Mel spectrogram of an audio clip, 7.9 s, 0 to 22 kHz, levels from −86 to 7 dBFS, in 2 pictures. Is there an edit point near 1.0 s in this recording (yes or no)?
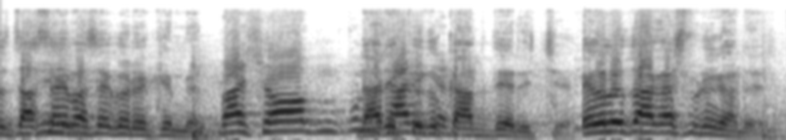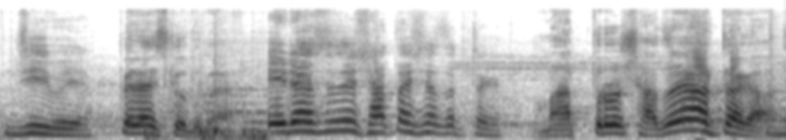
no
